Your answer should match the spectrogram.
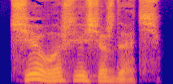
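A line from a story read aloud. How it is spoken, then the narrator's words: Muttering. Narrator (Russian): пробормотал он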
